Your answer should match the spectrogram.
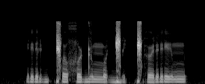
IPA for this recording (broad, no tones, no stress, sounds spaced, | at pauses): r i ɖ ǁ u χʷ i ɖ u m o ɡ͡ǁ i ǁʰ ɵ r i m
